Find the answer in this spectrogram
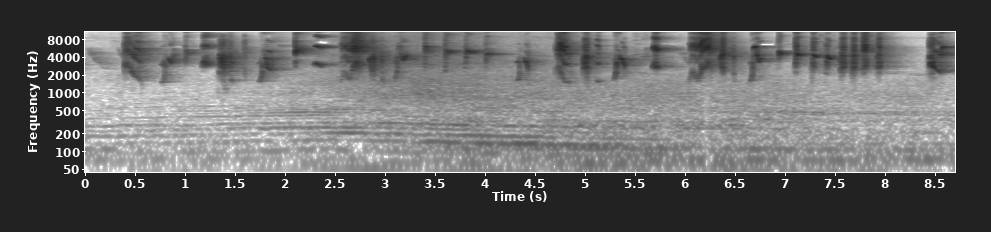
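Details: Long-tailed shrike in lively full song for training songbirds: dense, harsh chattering with scratchy bursts and quick high notes packed almost continuously.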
